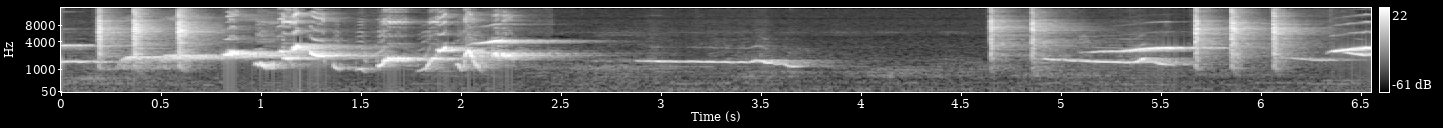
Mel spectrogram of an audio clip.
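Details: Red-whiskered bulbul singing a fast, tumbling series of warbled whistles, then a lone falling note, a quiet gap, and further slurred whistles amid sharp taps.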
